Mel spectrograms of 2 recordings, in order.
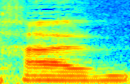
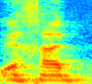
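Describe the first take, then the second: First: The final consonant is not heard at all. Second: The word ends with a t sound. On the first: "à la fin on n'entend rien" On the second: "avec un taf"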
